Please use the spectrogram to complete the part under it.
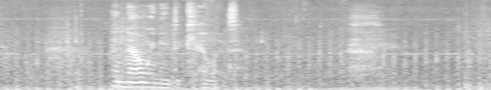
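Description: A young woman answers calmly.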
